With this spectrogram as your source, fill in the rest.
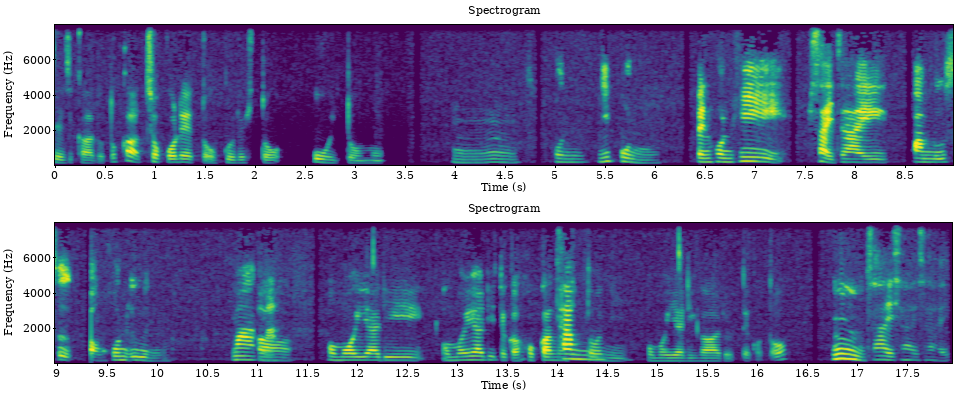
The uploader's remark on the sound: Sorry for the buzzing noise and some noisy interruptions in this episode.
